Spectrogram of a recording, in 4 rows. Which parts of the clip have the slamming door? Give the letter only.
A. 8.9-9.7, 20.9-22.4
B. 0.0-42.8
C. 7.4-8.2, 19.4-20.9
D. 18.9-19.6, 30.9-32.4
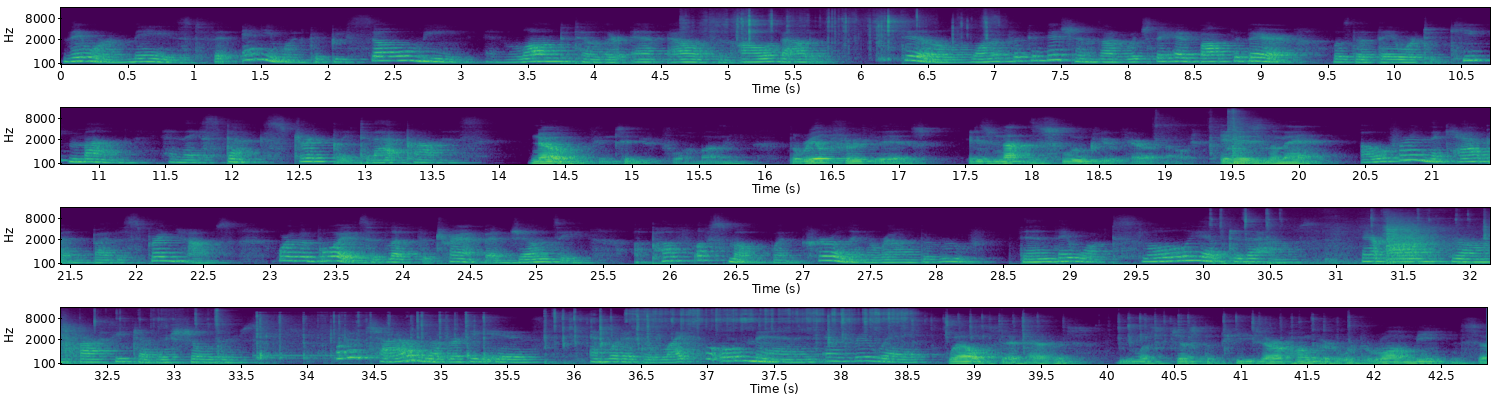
D.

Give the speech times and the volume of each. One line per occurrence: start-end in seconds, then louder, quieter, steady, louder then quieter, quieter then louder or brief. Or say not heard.
0.0-42.8 steady.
